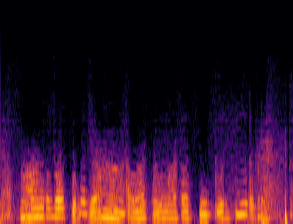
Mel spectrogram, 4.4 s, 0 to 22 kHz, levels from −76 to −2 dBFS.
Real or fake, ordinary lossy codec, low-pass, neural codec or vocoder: fake; AAC, 24 kbps; 19.8 kHz; codec, 44.1 kHz, 0.9 kbps, DAC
